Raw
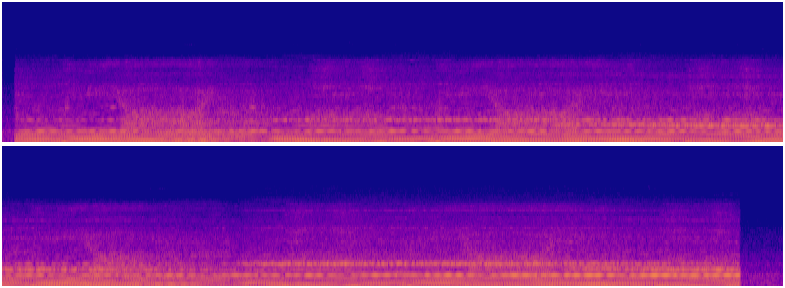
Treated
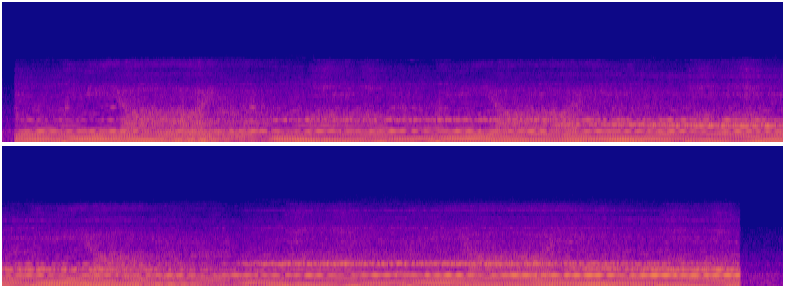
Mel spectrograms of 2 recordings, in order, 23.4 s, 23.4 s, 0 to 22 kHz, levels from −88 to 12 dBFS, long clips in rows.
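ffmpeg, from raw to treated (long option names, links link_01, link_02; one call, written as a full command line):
ffmpeg -i in.wav -af "asetnsamples=nb_out_samples=441:pad=0,asendcmd='1.22 lowpass f 3400;4.52 lowpass f 2400;5.27 lowpass f 1500;9.57 lowpass f 2100;10.87 lowpass f 3100',lowpass=frequency=2500:poles=1" out.wav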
